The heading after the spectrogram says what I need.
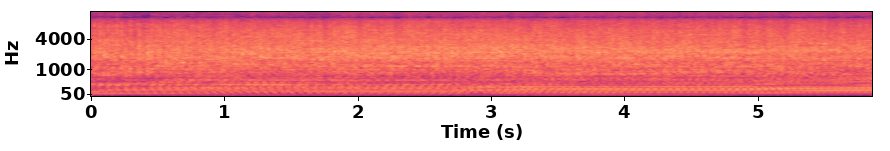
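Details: Camaro/Firebird LT1 V8 torture test, run without oil, earlier steaming from the valve cover bolt holes, restarted after cooling a few minutes: loud, rough idle with a dull knock under it; oil starvation knock, bearings failing.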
